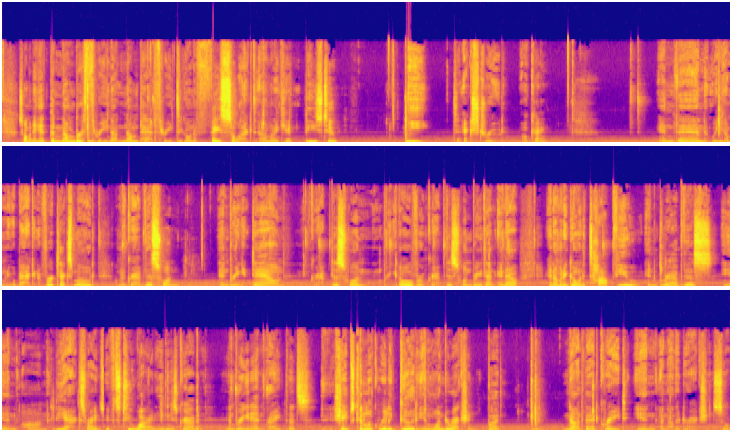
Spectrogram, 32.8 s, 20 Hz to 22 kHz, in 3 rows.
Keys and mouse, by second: 1.3 3, 2.2 click, 3.6 shift+click, 6.1 e, 10.8 1, 12.4 click, 13.7 g, 15.7 click, 15.9 g, 17.7 g, 18.9 KP_7, 19.3 click, 20.8 g, 23.3 KP_7, 24.2 g, 26.1 g, 26.6 3, 26.9 KP_3, 29.8 e.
